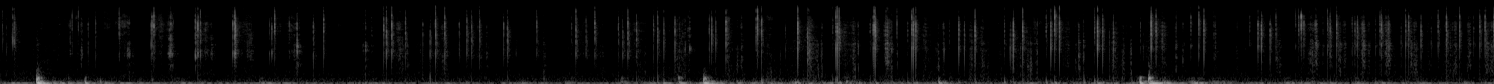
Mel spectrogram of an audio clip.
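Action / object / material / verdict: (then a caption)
scrape / bar of soap / soap / none. Long white acrylic nails scratch and tap a held-up solid white bar of Irish Spring soap. Dense, fast, bright scratching clicks run throughout, with three heavier, deeper taps standing out near the start, middle and later in the clip.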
